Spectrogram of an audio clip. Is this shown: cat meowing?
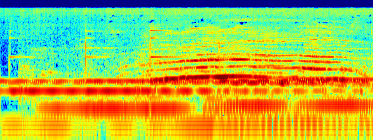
yes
